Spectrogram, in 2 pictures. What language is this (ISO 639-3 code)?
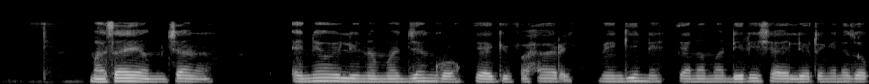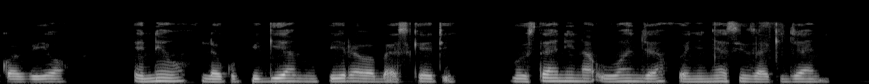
swa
